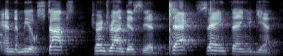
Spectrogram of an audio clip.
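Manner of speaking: usual speaking voice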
